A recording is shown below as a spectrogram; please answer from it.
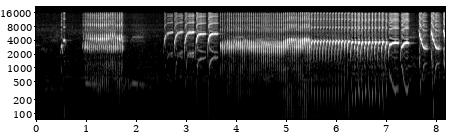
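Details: Bottle-green canary with 'tembakan' phrases said to make other canaries agitated: a short buzzy burst, hooked whistled upsweeps, a long rolling trill that rises in pitch and speed, then looping whistles closing the phrase.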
